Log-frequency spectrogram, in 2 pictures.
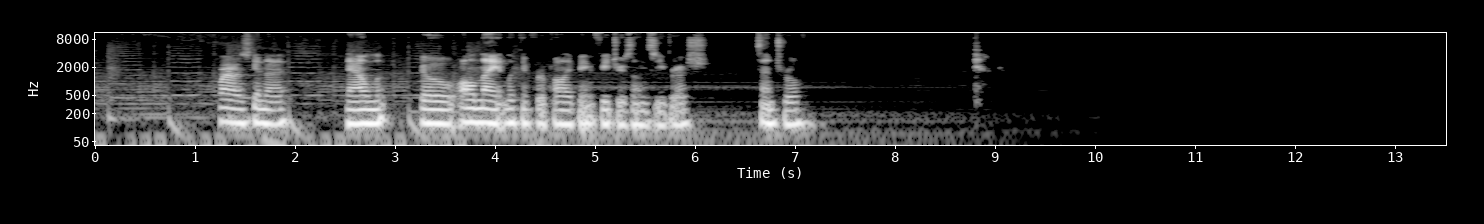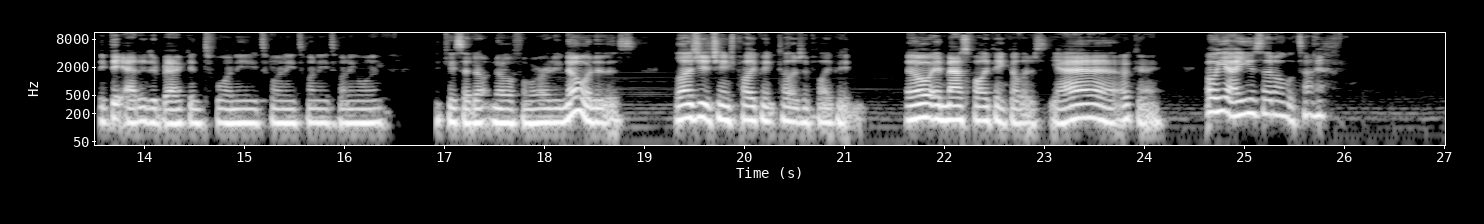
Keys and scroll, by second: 1.7 b, 2.1 v, 13.2 s.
